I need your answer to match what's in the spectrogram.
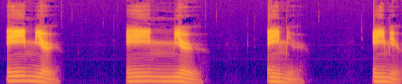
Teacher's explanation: the y, y sound in between the consonant or the vowel sound and the vowel sound u. · Term: yod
